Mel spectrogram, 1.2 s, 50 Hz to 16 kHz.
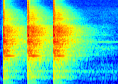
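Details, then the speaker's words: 700R4 transmission rebuild, case assembly: output shaft struck with medium hammer smacks to seat the part flush on its ledge in the case. Three crisp, ringing taps, the flat sound showing it is fully seated. "That's how you know it's fully seated, at least by sound."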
